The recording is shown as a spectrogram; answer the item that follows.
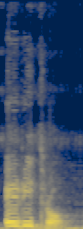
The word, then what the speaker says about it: erythro: И мы произносим это erythro. Почему мы произносим это erythro, спросите вы? Да потому что буква Y в закрытом слоге.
